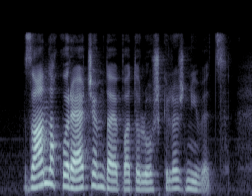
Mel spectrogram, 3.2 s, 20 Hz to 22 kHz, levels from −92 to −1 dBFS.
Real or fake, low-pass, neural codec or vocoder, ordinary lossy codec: real; 10.8 kHz; none; none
